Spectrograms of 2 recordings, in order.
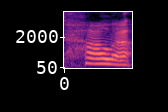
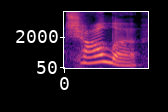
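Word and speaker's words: challah: autist oh no um it's pronounce Hala I'm sorry see see this is what happened when white people are like look at that cool tasty thing I think I'mma do it that Chala um man uh thank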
